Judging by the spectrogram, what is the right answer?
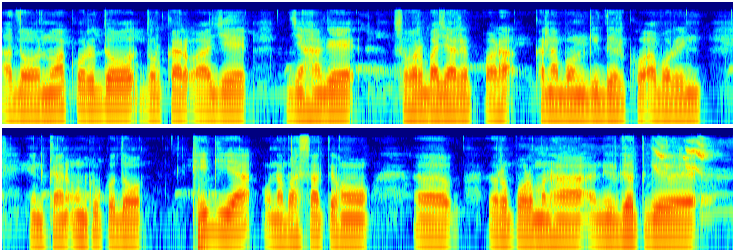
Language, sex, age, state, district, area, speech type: Santali, male, 60+, Jharkhand, East Singhbhum, rural, spontaneous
